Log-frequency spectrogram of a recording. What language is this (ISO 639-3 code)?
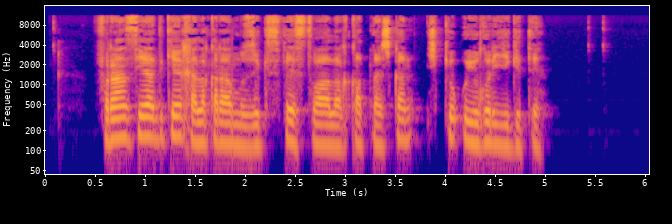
uig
